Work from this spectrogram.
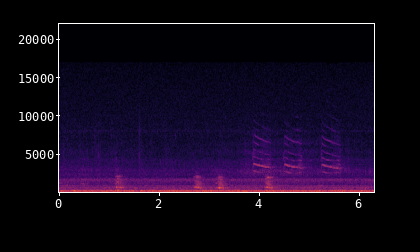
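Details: Great Dane puppies recorded on 18 November 2018 in the early afternoon: a few short, scattered yips, then three thin, high whines in quick succession, all over a steady low mechanical hum.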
